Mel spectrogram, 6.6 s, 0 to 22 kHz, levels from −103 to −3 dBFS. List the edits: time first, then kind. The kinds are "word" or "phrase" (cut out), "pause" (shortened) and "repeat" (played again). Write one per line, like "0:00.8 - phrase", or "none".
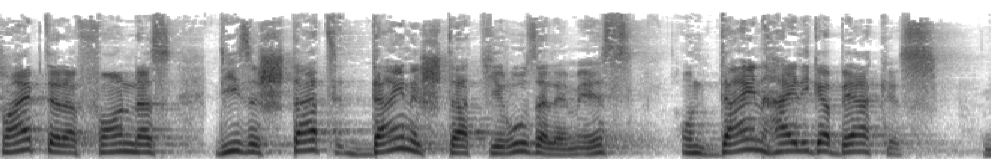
0:01.4 - pause

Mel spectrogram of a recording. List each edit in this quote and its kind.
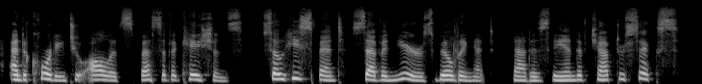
0:02.5 - pause
0:05.0 - pause

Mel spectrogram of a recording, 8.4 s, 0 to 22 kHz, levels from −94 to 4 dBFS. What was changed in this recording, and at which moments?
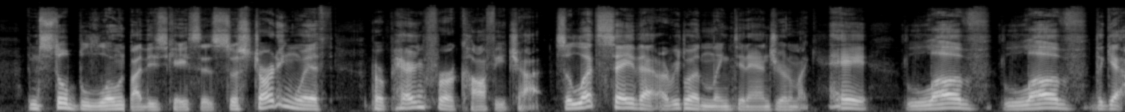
0:00.9 - word
0:01.2 - word
0:04.1 - pause
0:05.1 - phrase
0:07.4 - repeat

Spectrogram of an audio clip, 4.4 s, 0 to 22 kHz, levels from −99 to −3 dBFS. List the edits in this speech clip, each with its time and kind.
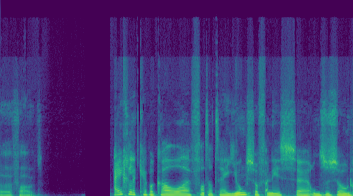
0:02.5 - word
0:03.3 - word

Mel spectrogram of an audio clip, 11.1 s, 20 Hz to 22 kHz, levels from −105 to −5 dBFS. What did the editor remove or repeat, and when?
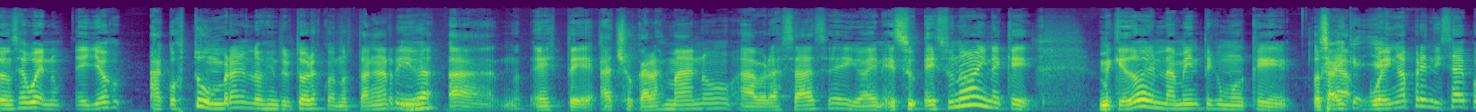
0:01.0 - pause
0:09.8 - pause

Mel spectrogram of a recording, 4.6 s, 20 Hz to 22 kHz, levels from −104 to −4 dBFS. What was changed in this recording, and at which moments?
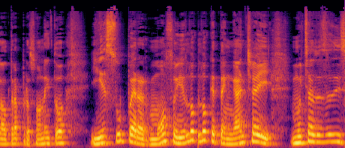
0:02.6 - repeat

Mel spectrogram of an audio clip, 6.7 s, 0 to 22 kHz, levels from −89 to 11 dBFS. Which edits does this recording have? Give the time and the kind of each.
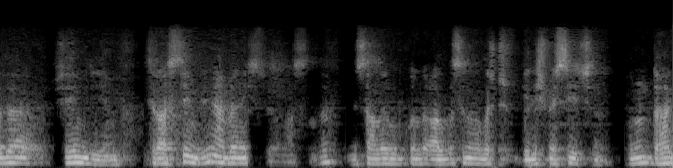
0:02.5 - phrase

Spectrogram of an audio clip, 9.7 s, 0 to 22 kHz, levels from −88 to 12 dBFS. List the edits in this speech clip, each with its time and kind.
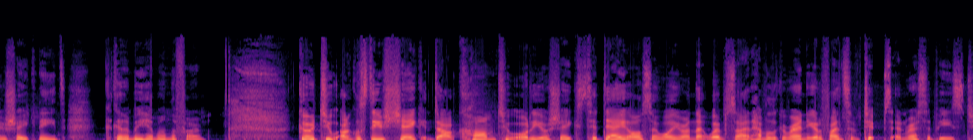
0:01.1 - word
0:08.6 - word

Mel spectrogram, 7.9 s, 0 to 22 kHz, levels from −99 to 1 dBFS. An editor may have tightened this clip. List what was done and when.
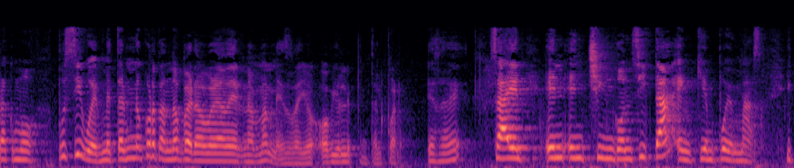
none

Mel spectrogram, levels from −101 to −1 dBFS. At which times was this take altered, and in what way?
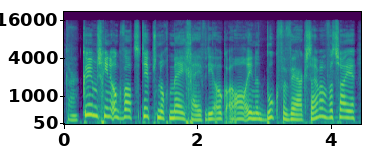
0:01.1 - word

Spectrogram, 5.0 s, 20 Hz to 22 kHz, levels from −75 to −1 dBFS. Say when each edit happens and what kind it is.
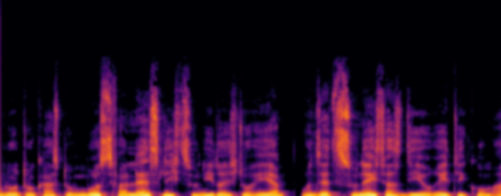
0:01.1 - word
0:02.4 - phrase
0:02.9 - pause

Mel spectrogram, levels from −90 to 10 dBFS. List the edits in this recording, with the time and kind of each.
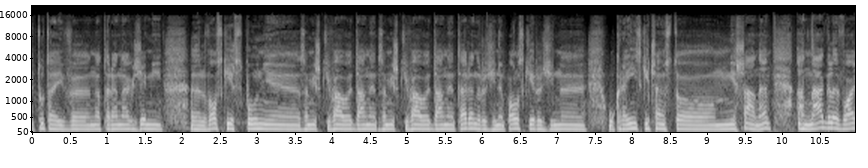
0:02.7 - phrase
0:04.6 - repeat

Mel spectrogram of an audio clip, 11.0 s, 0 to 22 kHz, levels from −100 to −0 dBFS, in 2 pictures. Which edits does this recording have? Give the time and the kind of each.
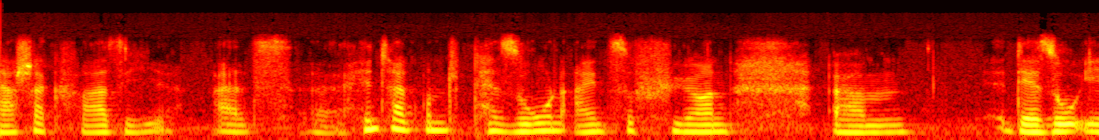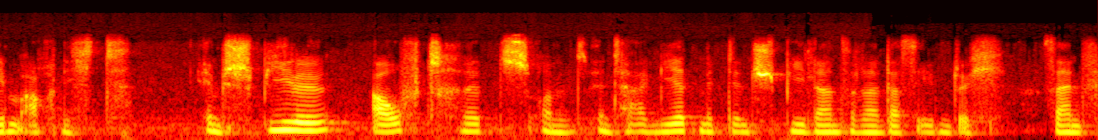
none

